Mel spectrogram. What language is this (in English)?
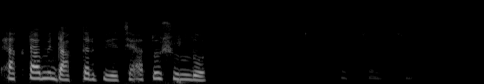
Bangla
